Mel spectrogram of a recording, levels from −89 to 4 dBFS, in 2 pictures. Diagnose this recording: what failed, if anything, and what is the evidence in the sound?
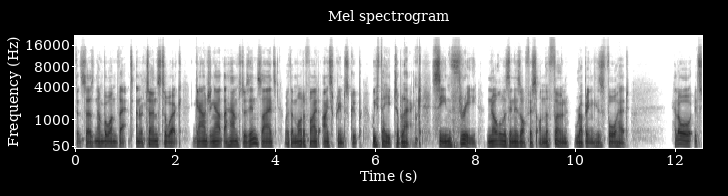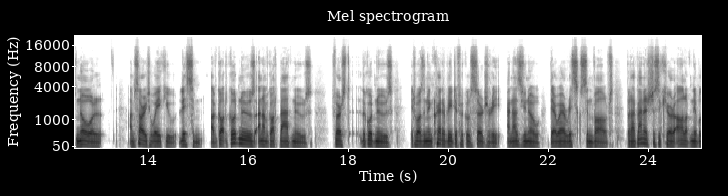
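Clock drift between sender and receiver is the root problem here, and it sits at the network jitter buffer. The far end's audio clock seems to be running fast, by something like 4 percent, so samples arrive quicker than the receiver plays them out. The buffer keeps creeping toward full, and the receiver has to throw audio away to keep latency in check. You can hear that tug-of-war across the whole speech clip.

The repeated timing corrections are the audible side of that, running from about 0.40 s right through to 25.02 s. Because the sender is fast, every edit goes the same way: the receiver trims short slivers out of the stream, and the net effect is playback at roughly 104 percent speed. The cuts land at uneven intervals, so rather than a clean speed-up you get slight hiccups and a tempo that feels faintly rushed and unsteady.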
